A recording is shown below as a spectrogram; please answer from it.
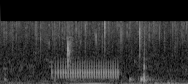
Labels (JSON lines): {"label": "biophony, croak", "recorder": "SoundTrap 500"}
